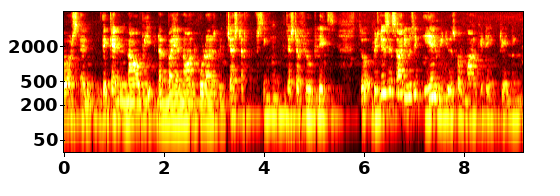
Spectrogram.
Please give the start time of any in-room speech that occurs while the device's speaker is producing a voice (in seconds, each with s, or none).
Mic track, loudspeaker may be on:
none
